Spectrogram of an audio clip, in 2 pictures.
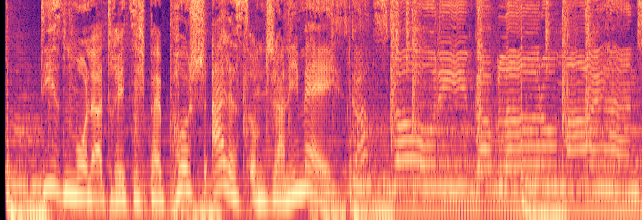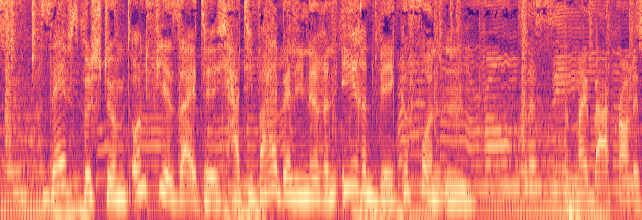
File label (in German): Sprecherin; MTV Push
